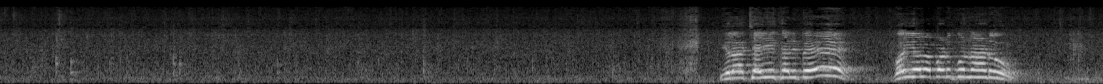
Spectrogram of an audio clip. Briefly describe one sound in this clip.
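Wind blows hard through tree leaves outdoors.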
